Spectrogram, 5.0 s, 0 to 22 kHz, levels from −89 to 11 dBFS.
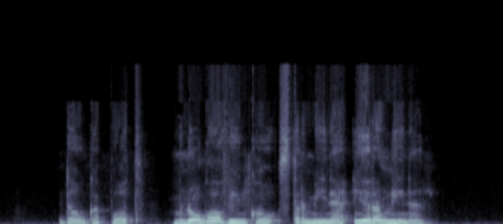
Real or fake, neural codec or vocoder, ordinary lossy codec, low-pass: real; none; Opus, 16 kbps; 14.4 kHz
